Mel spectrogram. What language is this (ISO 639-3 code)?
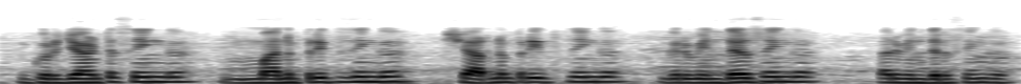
pan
